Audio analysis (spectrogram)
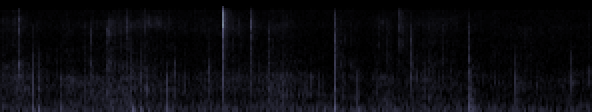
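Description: Long orange nails tap along the edges and front of a flat card certificate in a plastic sleeve held in both hands. Quiet, irregular, sharp dry taps and bright crinkly clicks sound over a soft low background, each tap dying away instantly.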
